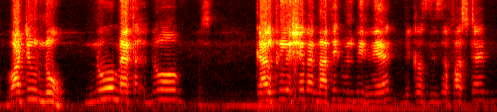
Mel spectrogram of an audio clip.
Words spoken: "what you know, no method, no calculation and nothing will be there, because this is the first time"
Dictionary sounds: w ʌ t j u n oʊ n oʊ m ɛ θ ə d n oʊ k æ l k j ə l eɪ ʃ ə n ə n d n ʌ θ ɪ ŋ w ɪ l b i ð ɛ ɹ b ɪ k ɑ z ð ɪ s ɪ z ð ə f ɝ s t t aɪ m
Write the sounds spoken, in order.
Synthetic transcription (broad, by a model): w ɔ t j u n oʊ n oʊ m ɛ t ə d n oʊ k æ l k j ə l eɪ ʃ ə n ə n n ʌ t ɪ ŋ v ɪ l b i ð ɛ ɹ b ɪ k ɑ z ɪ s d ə f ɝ s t t aɪ m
